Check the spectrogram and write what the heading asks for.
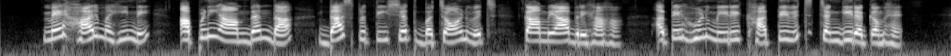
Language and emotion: Punjabi, happy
